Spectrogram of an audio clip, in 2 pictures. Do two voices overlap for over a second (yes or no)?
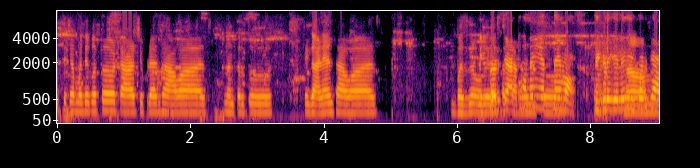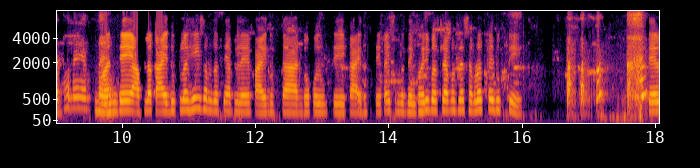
yes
